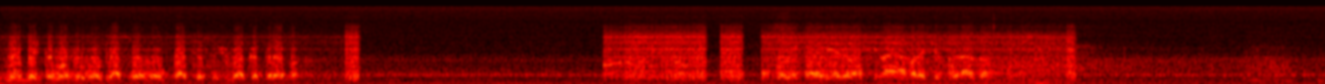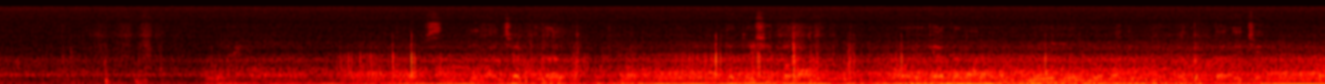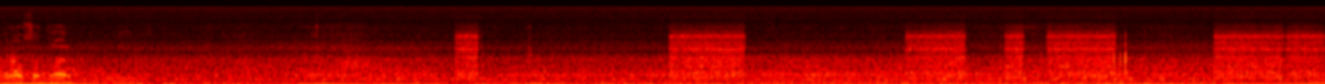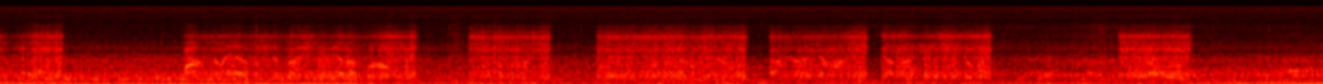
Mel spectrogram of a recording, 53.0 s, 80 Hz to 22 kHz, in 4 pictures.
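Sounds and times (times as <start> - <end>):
car road and engine rumble: 0.0 - 52.9.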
